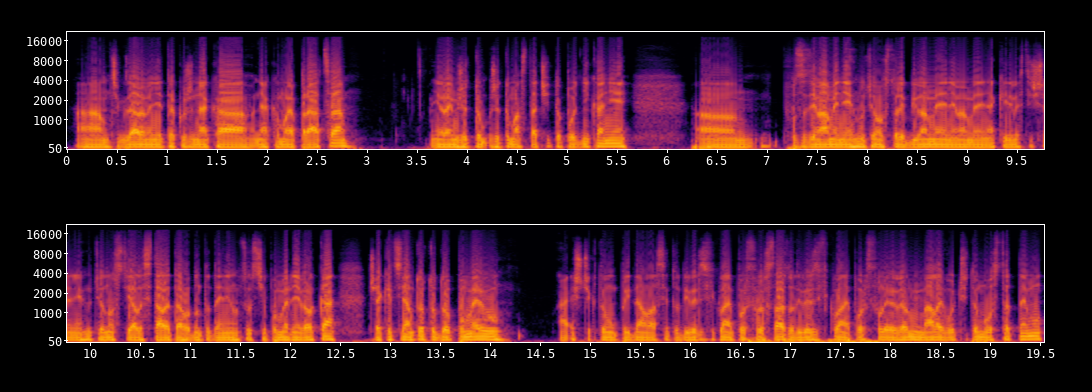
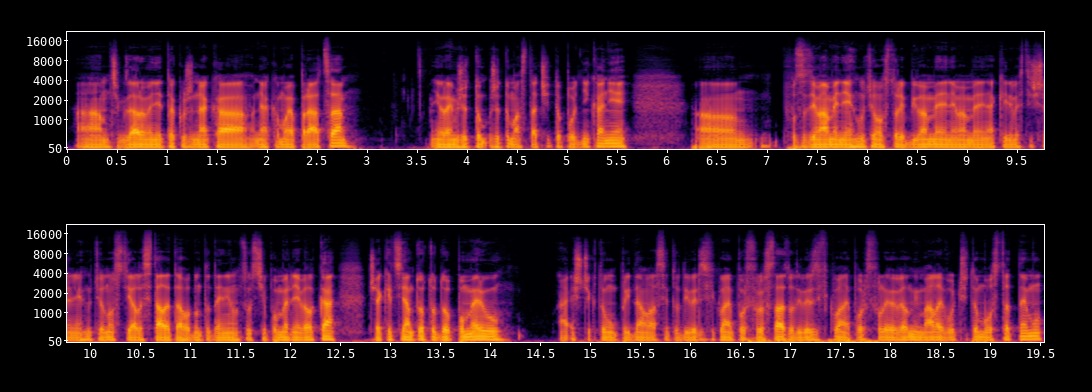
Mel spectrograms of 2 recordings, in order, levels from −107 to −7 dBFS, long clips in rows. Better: second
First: distortion; slight; 8% of the sound clipped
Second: none

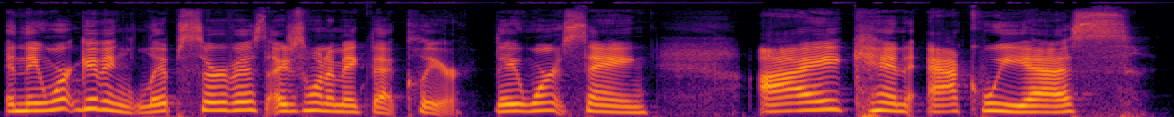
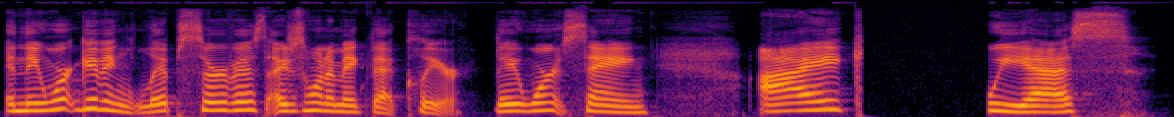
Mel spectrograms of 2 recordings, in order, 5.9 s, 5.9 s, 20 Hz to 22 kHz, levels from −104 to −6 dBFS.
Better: first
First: none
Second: audio cutting out; at 4.5 s for 0.5 s

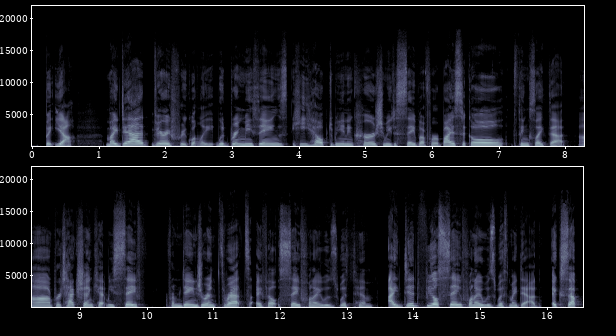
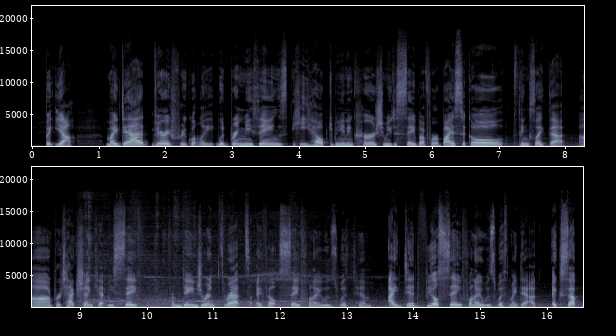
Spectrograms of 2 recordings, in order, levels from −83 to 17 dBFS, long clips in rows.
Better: first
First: none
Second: wind in the background; noticeable; throughout; 15 dB below the speech

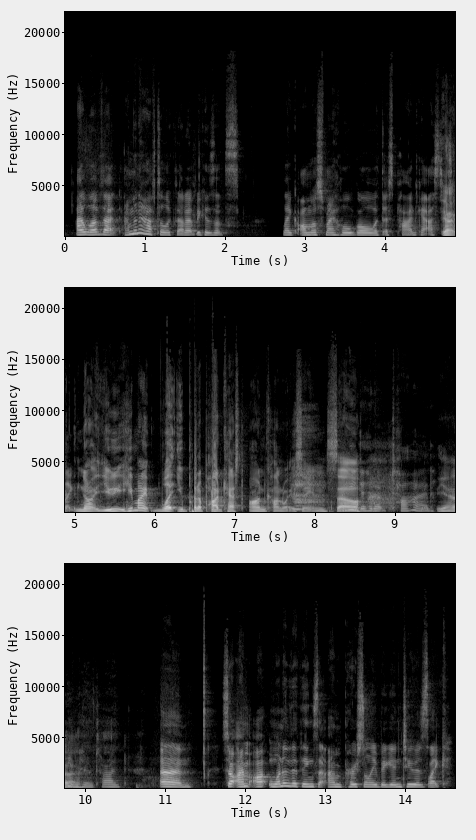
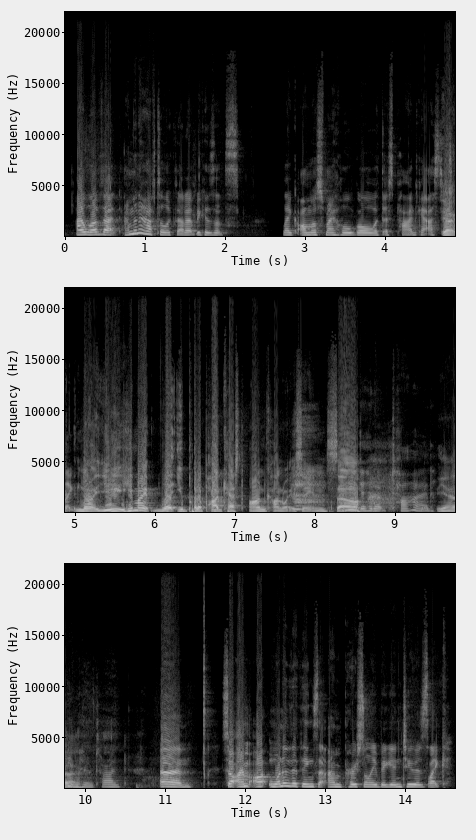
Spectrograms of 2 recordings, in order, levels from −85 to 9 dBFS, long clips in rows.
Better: first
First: none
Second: distortion; heavy; 4% of the sound clipped

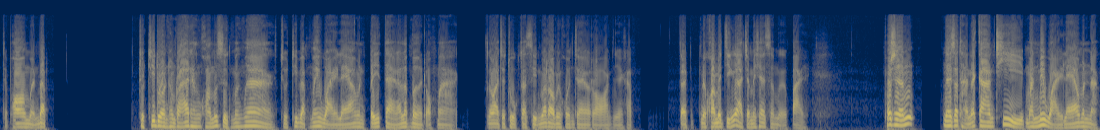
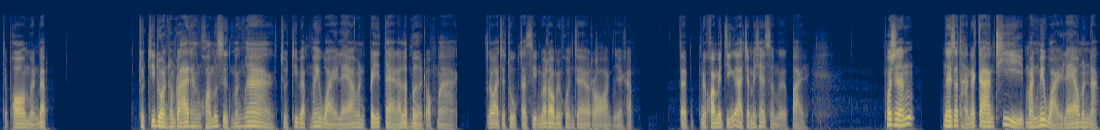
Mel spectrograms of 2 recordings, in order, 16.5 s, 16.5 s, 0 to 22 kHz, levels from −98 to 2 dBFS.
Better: second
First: distortion; heavy; 4% of the sound clipped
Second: none

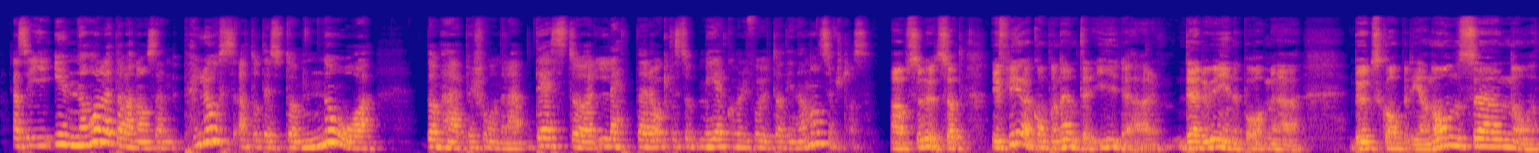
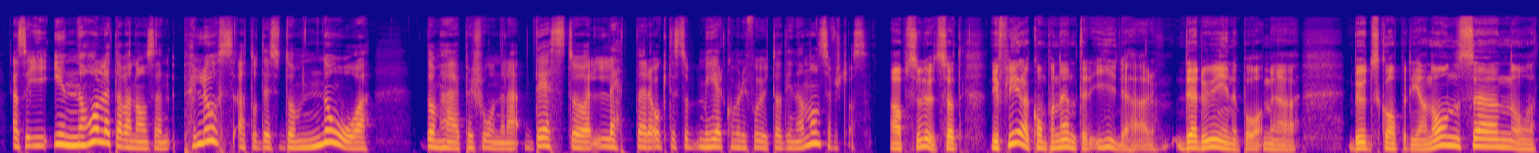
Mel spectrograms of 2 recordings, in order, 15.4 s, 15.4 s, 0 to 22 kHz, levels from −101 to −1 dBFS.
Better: second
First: off-mic speech; far // room echo; very slight; dies away in 0.2 s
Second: none

